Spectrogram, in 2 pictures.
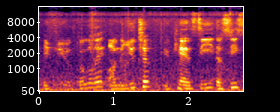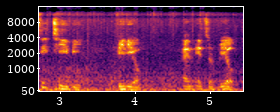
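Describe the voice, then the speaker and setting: A man's voice: medium pitch, expressive. Korean-accented male tour guide over vehicle noise. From South Korea. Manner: halting, simple phrasing in non-native English. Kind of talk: informal explanatory talk to a tour group.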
